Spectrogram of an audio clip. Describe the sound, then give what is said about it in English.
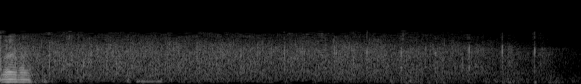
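An audience breaks into sustained applause for mothers, a dense, even wash of many hands clapping that holds steady for several seconds before gradually thinning out toward the end. “Let's applaud for mothers, just in case I offended anyone.”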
